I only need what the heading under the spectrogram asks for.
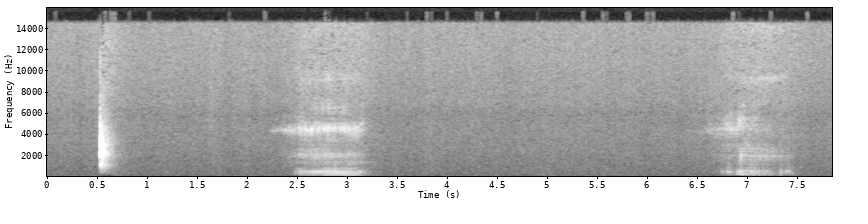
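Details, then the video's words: French Bulldog asleep, giving two snores, one a rasping harmonic snore near the three-second mark and a softer one near seven seconds, preceded by a sharp click, in a quiet room. "Bulldog francés roncando"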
